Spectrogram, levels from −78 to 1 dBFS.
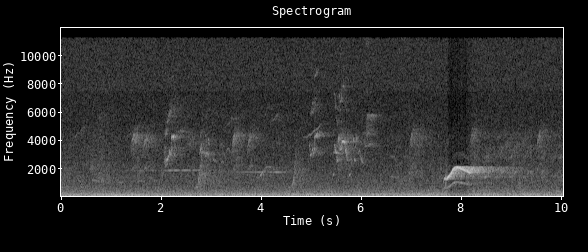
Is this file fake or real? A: real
